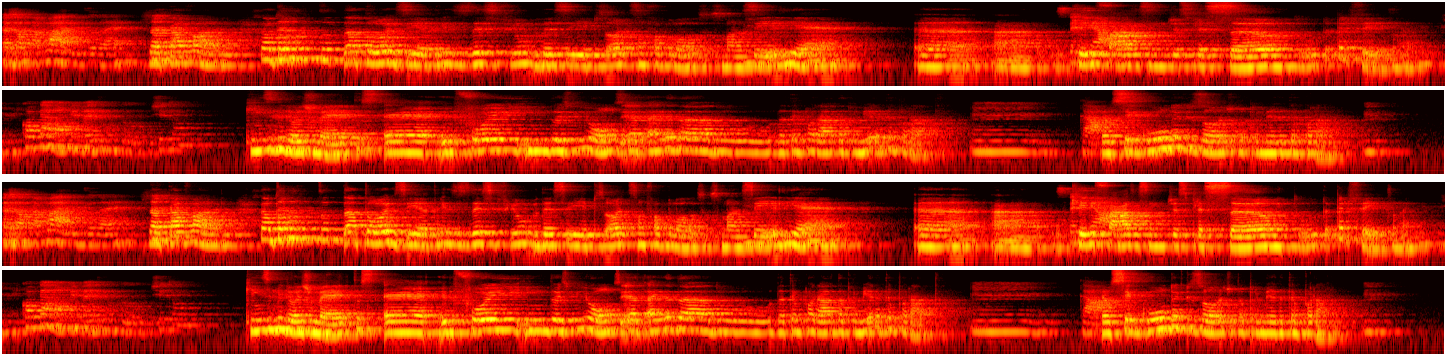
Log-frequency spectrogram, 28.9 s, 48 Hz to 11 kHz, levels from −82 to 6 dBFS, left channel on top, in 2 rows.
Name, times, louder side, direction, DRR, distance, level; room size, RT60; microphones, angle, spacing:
voice 1, 0.0-1.6 2.7-2.9 7.4-7.9 10.5-11.2 14.1-16.3 17.1-17.2 17.5-17.6 24.1-24.9 25.2-25.5 28.0-28.2, equal, 15° right, -7 dB, 1.6 m, -33 dB
voice 2, 1.5-8.3 9.1-14.2 16.9-23.7 25.4-27.7, right 2 dB, 45° right, 2 dB, 0.7 m, -24 dB
5.5 x 4.7 x 3.7 m, 1.3 s
head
